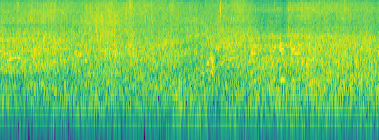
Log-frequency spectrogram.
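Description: Sea waves wash continuously onto Cleopatra Beach in a broad, steady surf roar, mixed with wind buffeting the microphone and no clear foreground sound.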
